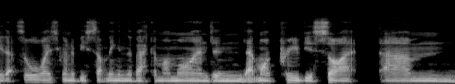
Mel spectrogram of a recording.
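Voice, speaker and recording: The voice belongs to a man. He speaks in an Australian accent. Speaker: school assistant principal. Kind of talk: webinar interview. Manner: halting.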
